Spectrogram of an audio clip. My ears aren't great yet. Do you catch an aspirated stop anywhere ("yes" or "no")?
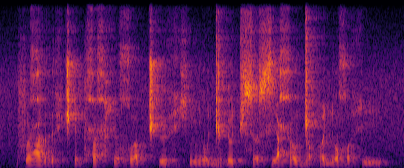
no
